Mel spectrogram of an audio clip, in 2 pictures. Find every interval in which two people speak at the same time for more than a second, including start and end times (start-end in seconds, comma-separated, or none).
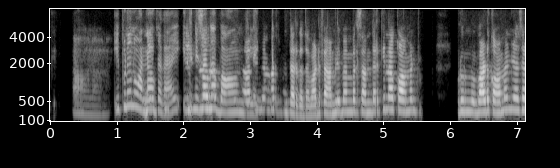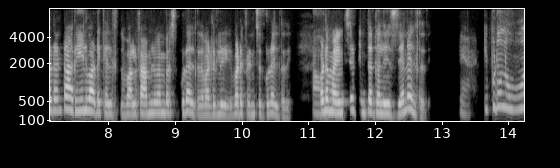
1.4-3.4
